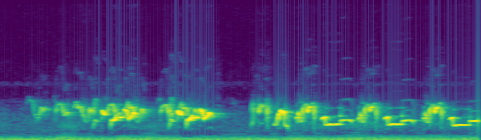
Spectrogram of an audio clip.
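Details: Unusual calling from a wild sooty-headed bulbul: a hurried jumble of bright chirps, then a quick string of repeated wavering, stepped notes, with faint low background hum.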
